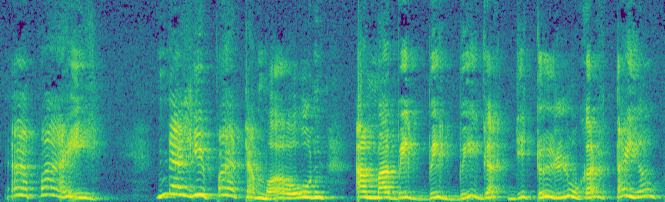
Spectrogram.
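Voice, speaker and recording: A woman playing a scolding, teasing woman in an Ilocano comedy audio drama, nagging in a drawn-out way with an Ilocano accent. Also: high-pitched, animated, a bit bright, heavily acted. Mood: mocking. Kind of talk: comic audio drama acting. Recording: echoey room.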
